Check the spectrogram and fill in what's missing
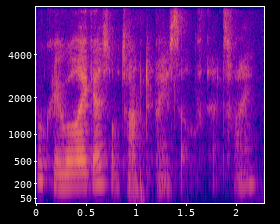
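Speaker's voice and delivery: whispered resigned aside; wry whispered remark to no one. Real, not acted. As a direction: drop to a whisper, talking to yourself. No answer from chat.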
